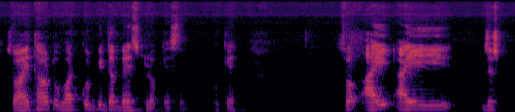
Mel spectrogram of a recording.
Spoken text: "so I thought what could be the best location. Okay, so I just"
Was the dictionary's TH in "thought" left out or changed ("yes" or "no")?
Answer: yes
